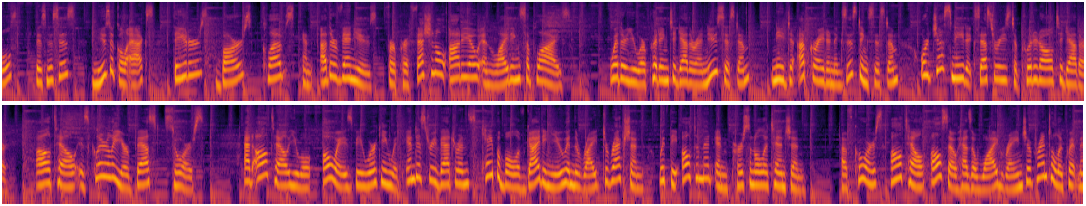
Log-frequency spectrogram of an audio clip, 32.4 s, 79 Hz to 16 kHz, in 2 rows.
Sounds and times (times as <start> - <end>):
Speech: 0.0 - 8.5, 9.2 - 19.2, 19.9 - 32.4
Music: 0.0 - 32.4.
